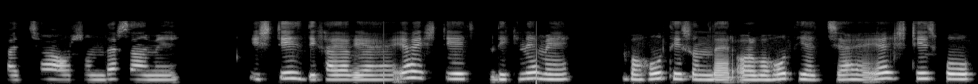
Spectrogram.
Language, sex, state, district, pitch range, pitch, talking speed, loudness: Hindi, female, Uttar Pradesh, Etah, 220-255 Hz, 235 Hz, 155 wpm, -17 LUFS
